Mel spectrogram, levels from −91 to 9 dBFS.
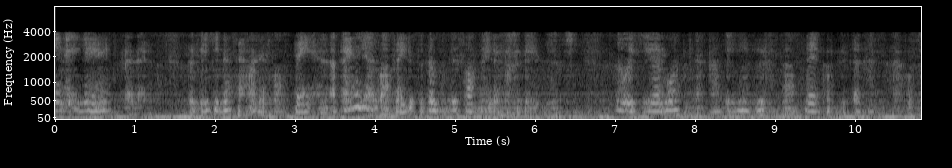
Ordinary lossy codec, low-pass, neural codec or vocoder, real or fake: AAC, 16 kbps; 7.2 kHz; codec, 24 kHz, 1 kbps, SNAC; fake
